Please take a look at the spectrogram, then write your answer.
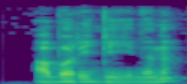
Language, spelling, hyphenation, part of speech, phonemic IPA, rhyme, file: Norwegian Bokmål, aboriginene, ab‧or‧ig‧in‧en‧e, noun, /abɔrɪˈɡiːnənə/, -ənə, NB - Pronunciation of Norwegian Bokmål «aboriginene».ogg
- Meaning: definite plural of aborigin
